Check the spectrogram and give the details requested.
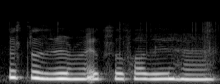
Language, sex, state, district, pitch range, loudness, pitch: Hindi, female, Bihar, Patna, 245-260 Hz, -12 LUFS, 250 Hz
